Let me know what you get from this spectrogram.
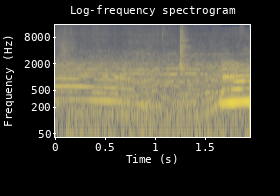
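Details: Agitated cow said to be 'possessed', giving a drawn-out moo that wavers, dips and then rises into a louder, steadier tone at the end, with faint background knocks.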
